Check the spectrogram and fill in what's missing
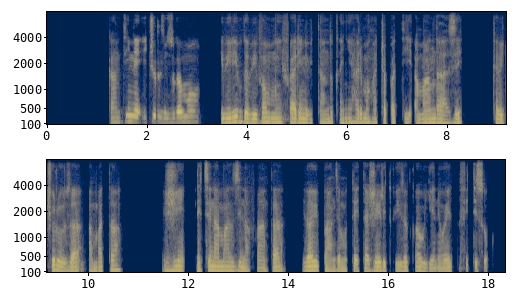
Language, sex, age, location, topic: Kinyarwanda, male, 18-24, Huye, finance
